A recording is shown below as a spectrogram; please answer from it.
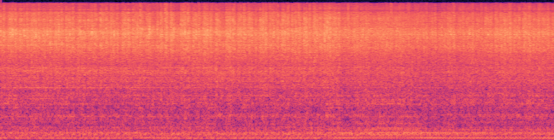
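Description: Chevrolet Camaro engine idling loudly, with a deeper low-end swell partway through as the throttle opens a little, close-up and continuous with no talk.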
